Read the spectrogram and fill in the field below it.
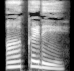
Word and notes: ಆಗಡೆ: Kannada

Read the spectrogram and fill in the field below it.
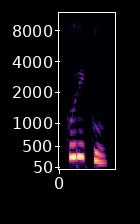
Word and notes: ಕುರಿಕು: Kannada

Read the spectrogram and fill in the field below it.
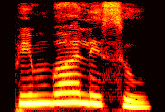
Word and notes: ಪಿಂಬಾಲಿಸು: pimbālisu

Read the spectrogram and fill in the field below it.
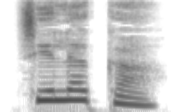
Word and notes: ಚಿಲಕ: cilaka

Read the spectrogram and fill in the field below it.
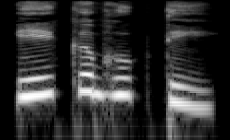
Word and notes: ಏಕಭುಕ್ತ: kannada

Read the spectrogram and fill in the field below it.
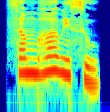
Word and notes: ಸಂಭಾವಿಸು: sambhāvisu; Kannada

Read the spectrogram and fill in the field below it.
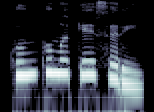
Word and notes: ಕುಂಕುಮಕೇಸರಿ: kuŋkuma kēsari

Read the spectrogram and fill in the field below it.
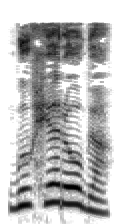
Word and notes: ಗುಹ್ಯರೋಗ: Kannada

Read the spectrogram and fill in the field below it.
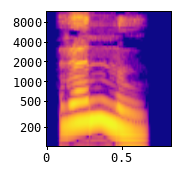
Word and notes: ರನ್ನ: ranna

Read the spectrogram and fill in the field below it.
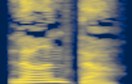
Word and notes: ಳಾಂತ: ḷānta

